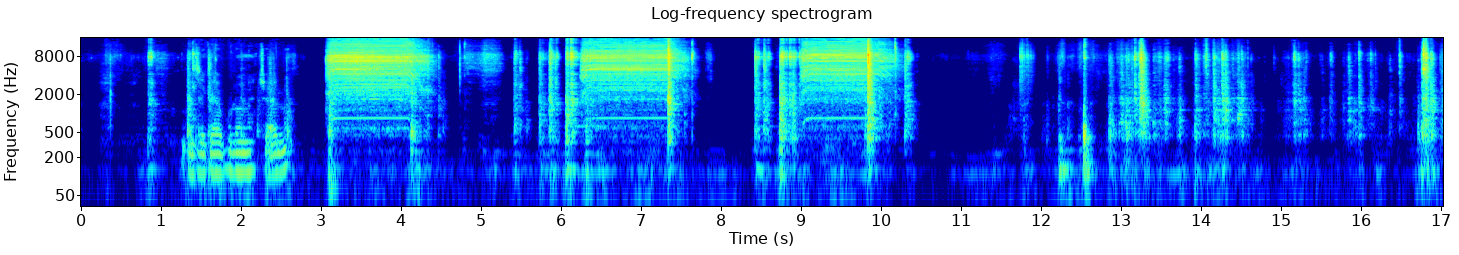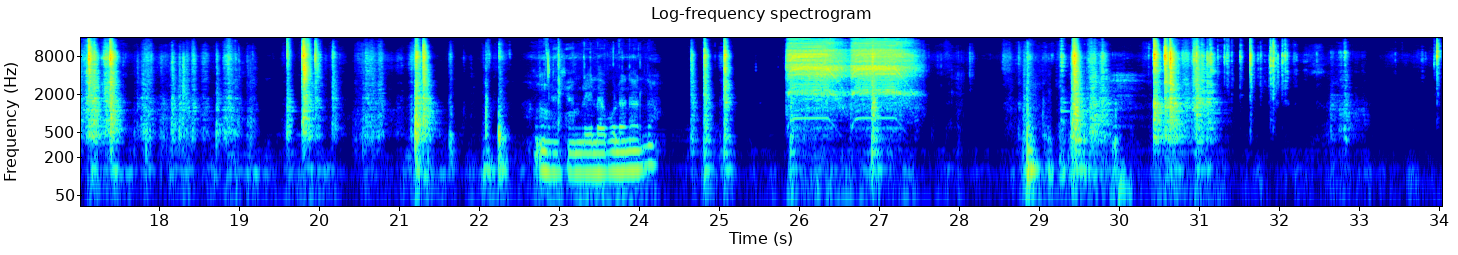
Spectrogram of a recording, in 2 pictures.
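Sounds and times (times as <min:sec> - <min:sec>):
electric screwdriver whirring: 0:03.1 - 0:04.5, 0:06.2 - 0:07.7, 0:09.0 - 0:10.4, 0:25.8 - 0:27.6.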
